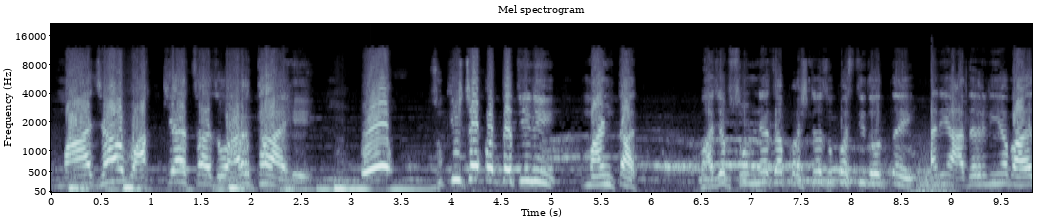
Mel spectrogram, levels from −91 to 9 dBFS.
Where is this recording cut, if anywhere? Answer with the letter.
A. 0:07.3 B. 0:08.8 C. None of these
B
